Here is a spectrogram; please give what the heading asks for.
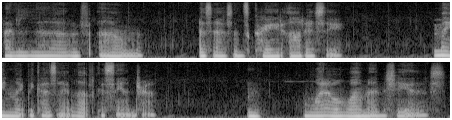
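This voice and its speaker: Soft, breathy, half-whispering woman, close-up. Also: mid-range voice, little pitch movement, no echo, poor audio. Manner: gentle, unhurried, greeting chatters. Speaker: livestream host, VTuber. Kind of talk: soft-spoken ASMR livestream chat. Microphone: close microphone, dry.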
